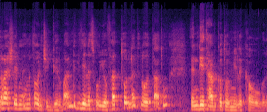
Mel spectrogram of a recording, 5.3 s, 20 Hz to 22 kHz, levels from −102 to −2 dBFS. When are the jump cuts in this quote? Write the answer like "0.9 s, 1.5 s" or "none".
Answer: none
